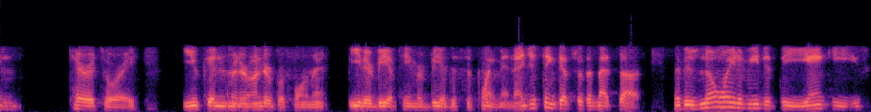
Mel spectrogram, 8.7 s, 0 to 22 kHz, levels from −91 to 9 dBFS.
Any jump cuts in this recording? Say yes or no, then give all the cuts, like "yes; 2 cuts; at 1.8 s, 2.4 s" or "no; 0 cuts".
yes; 3 cuts; at 2.3 s, 3.3 s, 4.0 s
